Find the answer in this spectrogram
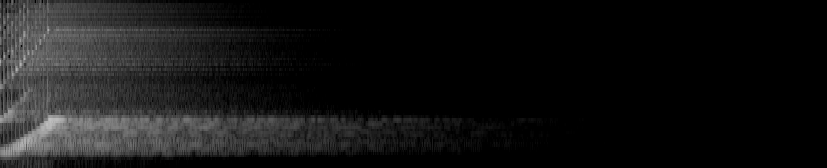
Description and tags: Intended particularly for RPG games with medieval themes.
You might also want to use it for contests when someone picks the correct answer or gets some achievement, or the correct answer is revealed.
I thank GAMEDRIX for the marimba pack.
